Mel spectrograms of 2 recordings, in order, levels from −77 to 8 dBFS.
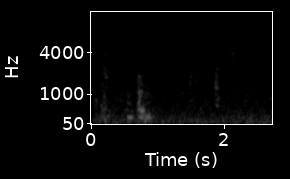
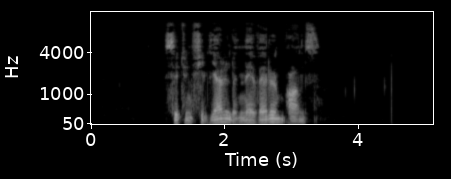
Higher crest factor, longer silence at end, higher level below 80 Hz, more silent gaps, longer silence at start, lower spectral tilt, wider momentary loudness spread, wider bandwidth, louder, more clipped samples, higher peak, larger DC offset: about the same, 22 dB vs 24 dB; second, 0 s vs 1.7 s; second, -74 dBFS vs -56 dBFS; neither; second, 0.05 s vs 1.1 s; first, -6 dB/octave vs -3.5 dB/octave; first, 12 LU vs 6 LU; about the same, 11.5 kHz vs 11.5 kHz; second, -56 LUFS vs -28 LUFS; neither; second, -34 dBFS vs -8 dBFS; neither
